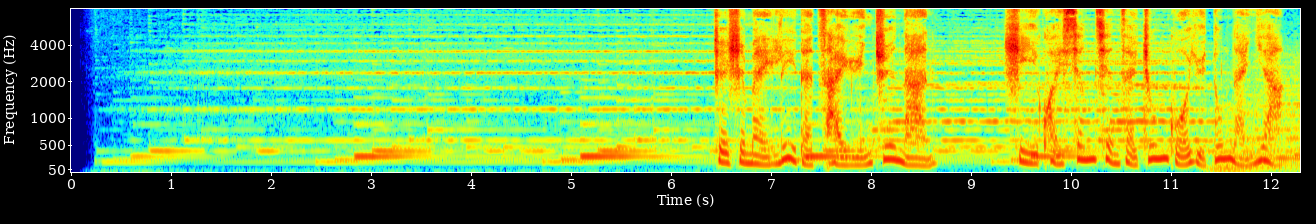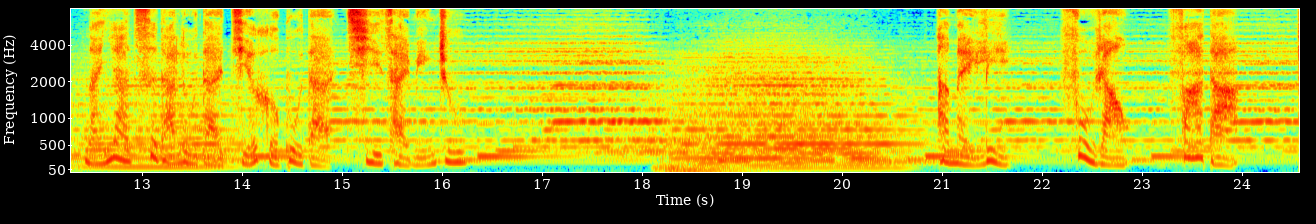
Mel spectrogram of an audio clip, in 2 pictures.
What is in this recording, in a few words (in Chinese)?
女 纪录片 滇越铁路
